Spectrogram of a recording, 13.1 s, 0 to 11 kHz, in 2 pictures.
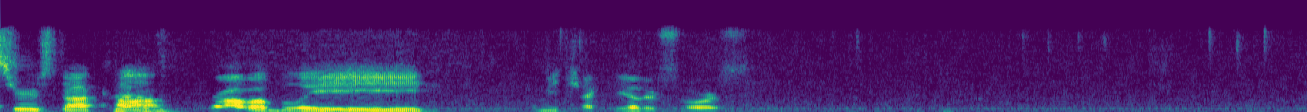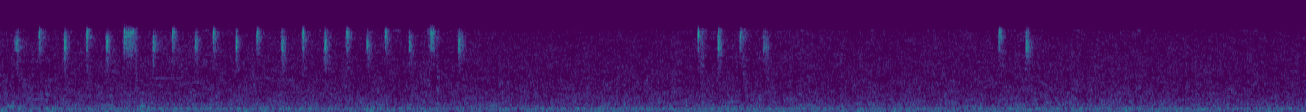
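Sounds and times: faint steady hum: 0.0 - 13.0
typing on computer keyboard: 5.1 - 9.0, 10.0 - 10.5, 11.5 - 11.8.

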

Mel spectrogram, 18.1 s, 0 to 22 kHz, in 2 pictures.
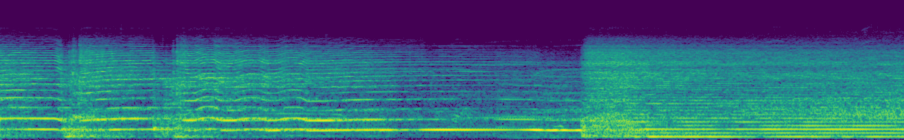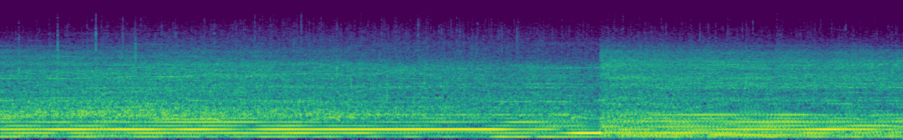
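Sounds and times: distorted electric guitar solo: 0.0 - 18.0.

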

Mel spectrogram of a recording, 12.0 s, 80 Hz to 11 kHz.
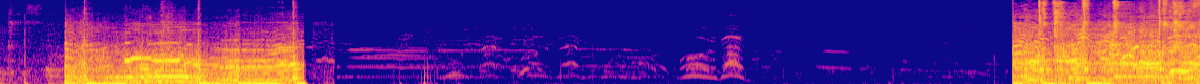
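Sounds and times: loud concert music: 0.6 - 3.1, 10.2 - 12.0
faint voices: 2.8 - 12.0.

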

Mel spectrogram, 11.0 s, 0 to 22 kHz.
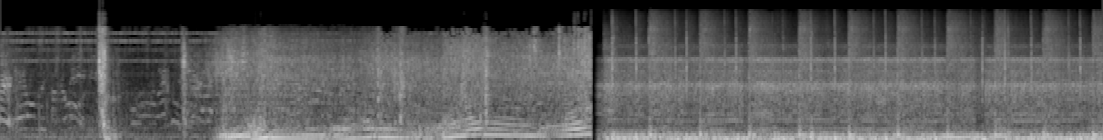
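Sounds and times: sports car engine revving: 2.2 - 11.0.

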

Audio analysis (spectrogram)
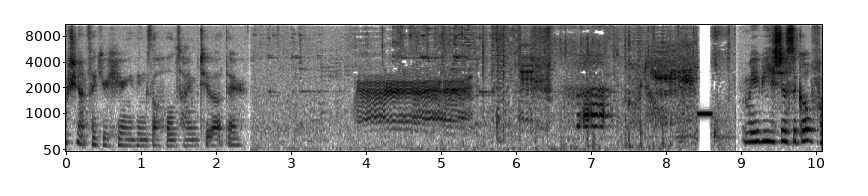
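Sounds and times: goat bleating: 3.8 - 8.5.

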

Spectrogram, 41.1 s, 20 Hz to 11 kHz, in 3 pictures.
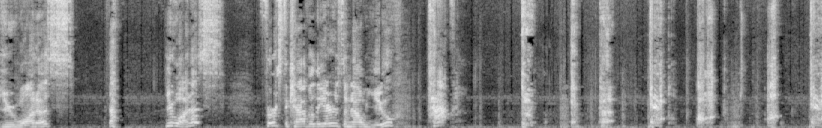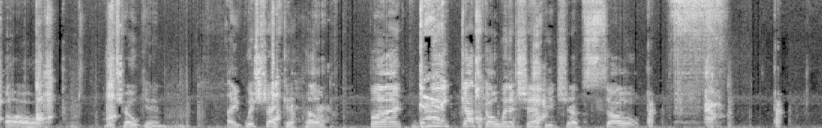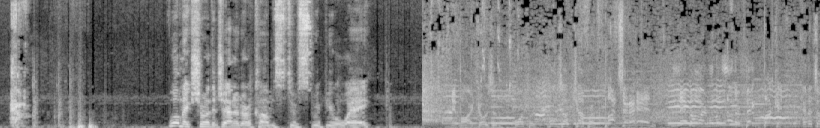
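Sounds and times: man coughing and gagging: 1.8 - 2.1, 8.7 - 12.1, 12.8 - 14.8, 18.2 - 19.2, 20.6 - 21.9, 22.6 - 23.0, 27.6 - 28.0.

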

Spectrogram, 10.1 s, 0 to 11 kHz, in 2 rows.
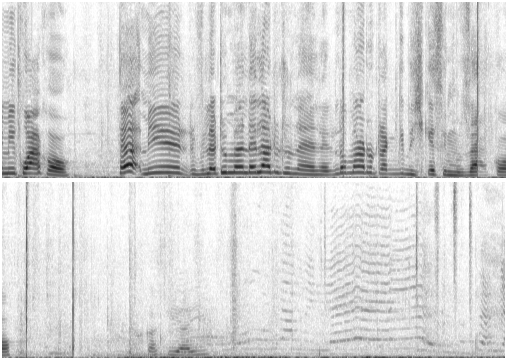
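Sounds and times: faint background voices: 6.4 - 10.0
children's voices: 6.9 - 10.0.

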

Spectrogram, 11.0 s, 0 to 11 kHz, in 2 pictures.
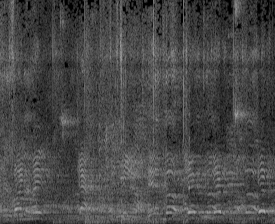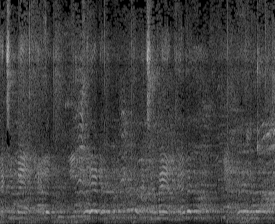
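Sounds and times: sneaker squeaks: 1.0 - 3.9, 4.5 - 5.2, 10.0 - 11.0.

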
